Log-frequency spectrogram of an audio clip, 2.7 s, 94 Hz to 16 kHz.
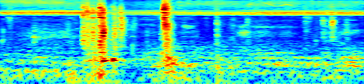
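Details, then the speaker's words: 1973 Chevrolet Camaro with the 350 V8 idling: window rolled up and down with soft sliding strokes over a low engine hum, no squeak, creak or grind; the regulator makes no noise, normal window operation. "Window up and down. This one doesn't make a noise when you do it."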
